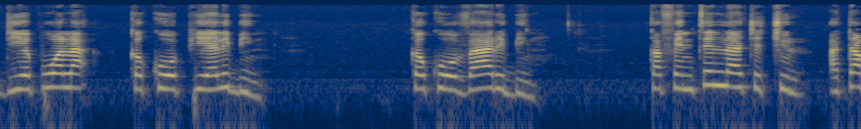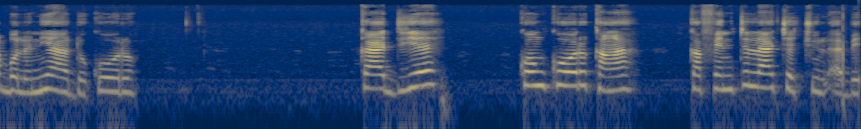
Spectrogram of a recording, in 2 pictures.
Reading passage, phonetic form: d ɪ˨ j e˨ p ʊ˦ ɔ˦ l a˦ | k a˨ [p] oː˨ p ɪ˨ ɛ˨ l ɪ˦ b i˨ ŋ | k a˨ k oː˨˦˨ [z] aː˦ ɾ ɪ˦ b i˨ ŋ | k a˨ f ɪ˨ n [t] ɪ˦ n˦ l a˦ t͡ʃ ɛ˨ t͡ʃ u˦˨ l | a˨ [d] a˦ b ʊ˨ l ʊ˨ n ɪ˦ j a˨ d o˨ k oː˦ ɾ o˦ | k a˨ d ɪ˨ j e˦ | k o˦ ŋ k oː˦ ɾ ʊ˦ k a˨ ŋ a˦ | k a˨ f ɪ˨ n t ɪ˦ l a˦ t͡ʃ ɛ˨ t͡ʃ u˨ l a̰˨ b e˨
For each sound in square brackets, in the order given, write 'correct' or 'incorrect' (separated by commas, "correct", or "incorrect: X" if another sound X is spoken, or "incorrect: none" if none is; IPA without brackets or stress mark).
incorrect: k, incorrect: v, correct, incorrect: t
